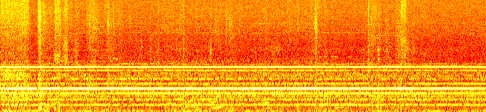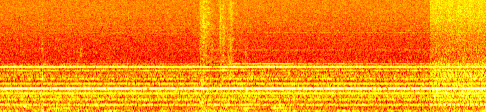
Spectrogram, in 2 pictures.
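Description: Near silence: a faint, steady electrical hum made of several unchanging tones, with a few faint clicks.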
